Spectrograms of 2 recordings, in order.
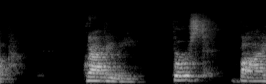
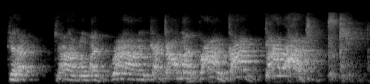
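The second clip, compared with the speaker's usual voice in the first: very high, loud, slow yelled command; slow shouted order; 9 semitones higher, 6 dB louder, slower than usual. Retold or imitated. Cops closing in and yelling at the teens, very high, loud and slow. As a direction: drag out each word, screaming.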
